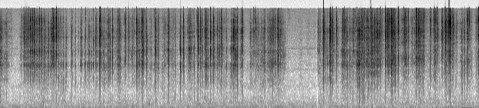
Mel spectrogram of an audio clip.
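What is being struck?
Plastic toy corn cob.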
